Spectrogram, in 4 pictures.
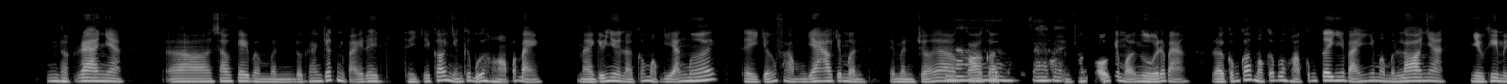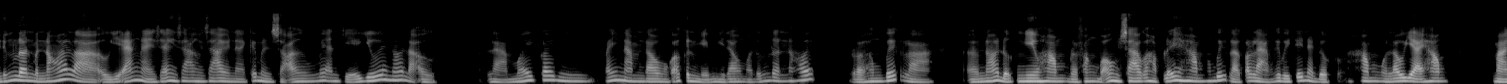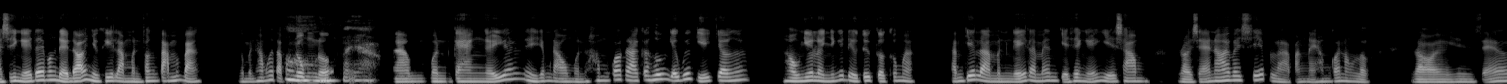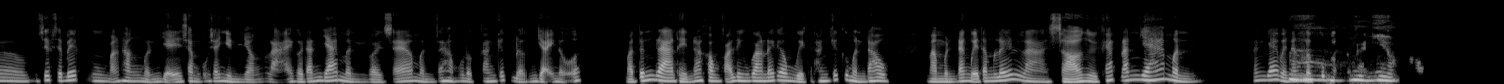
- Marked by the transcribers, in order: "sẽ" said as "trẽ"; tapping; unintelligible speech
- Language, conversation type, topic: Vietnamese, advice, Làm sao để bớt lo lắng về việc người khác đánh giá mình khi vị thế xã hội thay đổi?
